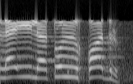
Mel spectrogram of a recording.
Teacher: दाल में कलकला अच्छा किया, मगर रा को क्या करेंगे, पुर रखेंगे और उसकी आवाज भी आएगी।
